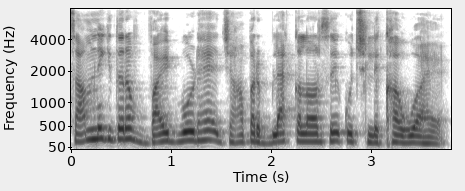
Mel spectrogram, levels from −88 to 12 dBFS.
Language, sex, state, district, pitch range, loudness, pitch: Hindi, male, Uttar Pradesh, Lalitpur, 155-190 Hz, -15 LUFS, 170 Hz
